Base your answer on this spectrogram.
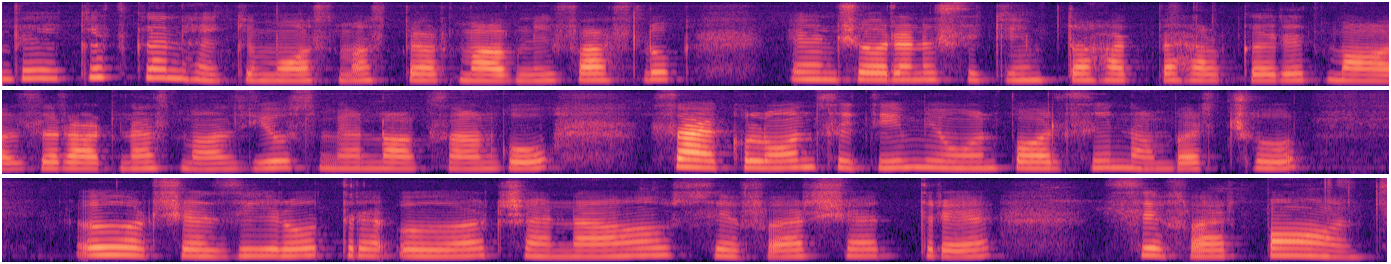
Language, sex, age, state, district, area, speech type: Kashmiri, female, 30-45, Jammu and Kashmir, Anantnag, urban, read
